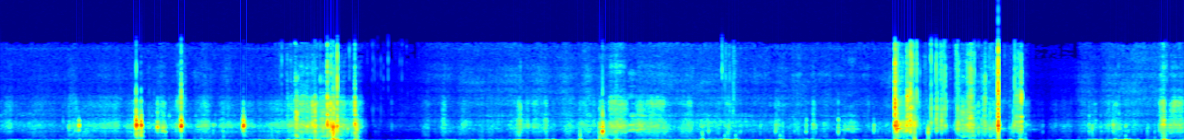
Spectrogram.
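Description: Snowboard sliding and carving down over chopped-up snow, its base and edges scraping, with several sharp knocks and clatters. It drops away briefly twice, about four seconds in and near the end.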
